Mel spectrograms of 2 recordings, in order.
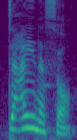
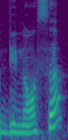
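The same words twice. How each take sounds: First: The stress falls on the expected syllable. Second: The stress falls on a misplaced syllable. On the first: The speaker calls it right. "It is a dinosaur" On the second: The speaker calls it wrong. "It's not a dinosaur"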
